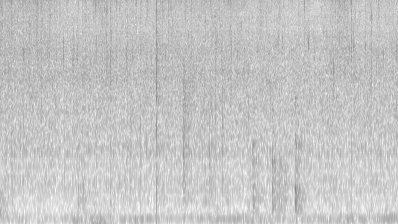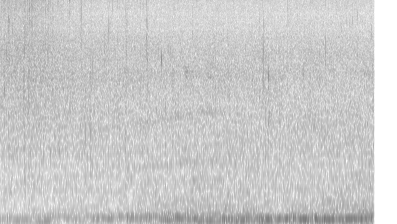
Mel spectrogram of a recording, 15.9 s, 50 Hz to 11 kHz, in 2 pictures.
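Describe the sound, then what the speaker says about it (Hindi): Two sliced medium onions fry in hot oil with a steady, dense sizzle throughout, with occasional soft stirring clinks and no voices. "ऑयल हो चुका है गरम, इसमें मैं 2 मीडियम साइज की कटी हुई प्याज ऐड करूँगी।"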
